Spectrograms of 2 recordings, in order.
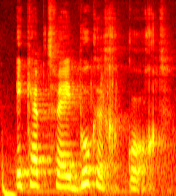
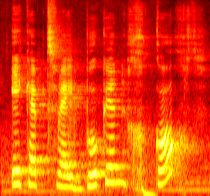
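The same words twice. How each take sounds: First: The final n of boeken is dropped. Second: The final n of boeken is pronounced.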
